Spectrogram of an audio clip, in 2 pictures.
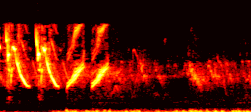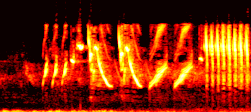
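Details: Grey-headed goldfinch giving repeated series of sharp downslurred chirps, about four per second, with a quiet gap and a closing buzzy trill; low rumbling noise behind.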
